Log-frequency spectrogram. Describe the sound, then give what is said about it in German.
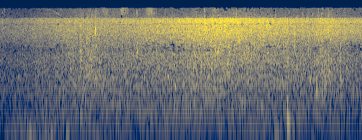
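Steady rushing wind and moving water of the Colorado River, between California and Arizona, fill the scene while kayaking into a headwind, with gusts buffeting the microphone in low thumps. The sound is continuous and fairly loud, with no voices. “Der Wind kommt von vorne, so sehr, dass uns die Strömung kaum helfen kann.”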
